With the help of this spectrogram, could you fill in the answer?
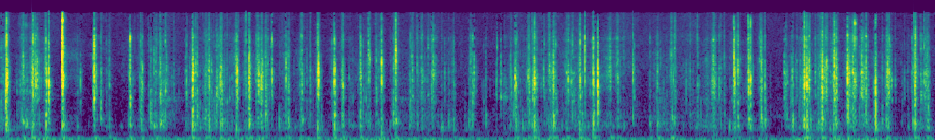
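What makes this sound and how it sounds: Long nails and fingertips type quickly on a black plastic computer keyboard with yellow large-print keycaps. Dense, bright, clicky taps and clacks run steadily throughout, each one dry and short, with occasional louder strikes over a faint low hum.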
